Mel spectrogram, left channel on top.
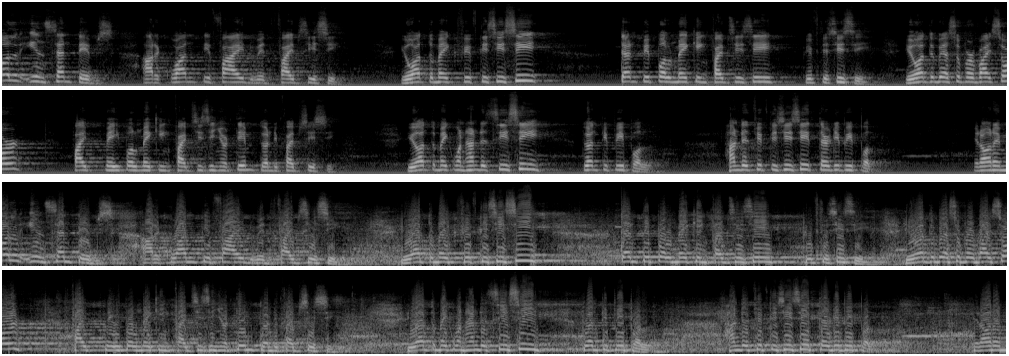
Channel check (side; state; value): left; noise; hum, 18 dB below the sound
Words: incentives are quantified with 5CC. You want to make 50CC, 10 people making 5CC, 50CC. You want to be a supervisor, 5 people making 5CC in your team, 25CC. You want to make 100CC, 20 people. 150cc, 30 people. You know what I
